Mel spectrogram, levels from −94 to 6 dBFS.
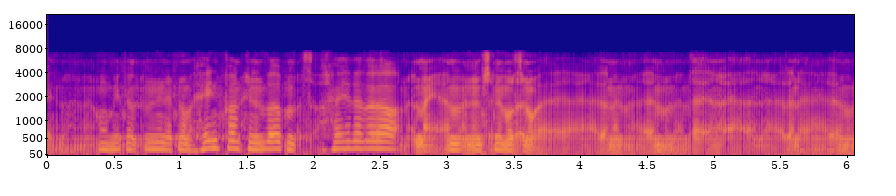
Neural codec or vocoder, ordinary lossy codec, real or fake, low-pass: autoencoder, 22.05 kHz, a latent of 192 numbers a frame, VITS, trained on many speakers; none; fake; 7.2 kHz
